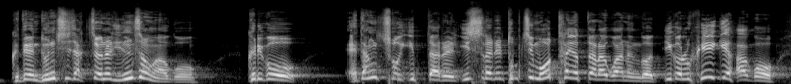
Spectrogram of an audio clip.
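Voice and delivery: loud, high preaching call to repent; fiery preaching. Acted. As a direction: press the congregation hard. Preaching at full force.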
